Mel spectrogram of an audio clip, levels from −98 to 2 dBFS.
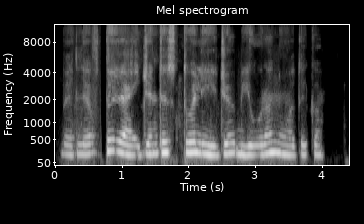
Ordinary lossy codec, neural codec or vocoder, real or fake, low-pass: Opus, 16 kbps; none; real; 10.8 kHz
